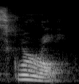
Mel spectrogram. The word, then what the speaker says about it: squirrel: Very interestingly enough, uh when I Googled this, one of the most um commonly mispronounced word for people that um do not have English as their primary language is squirrel. Isn't that fun? Kind of goes well here with what we do. Squirrel. And again, it's the double L's, I think.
